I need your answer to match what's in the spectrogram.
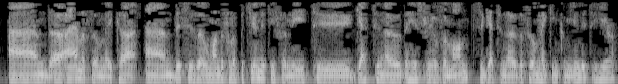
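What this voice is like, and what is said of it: English accent. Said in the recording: “as you can probably guess from my accent, that I'm not a native Vermonter ... I've come over from England”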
